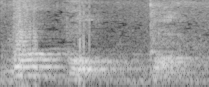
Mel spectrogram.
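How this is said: The stress is moved to a different word. It sounds like a foreign language. The speaker calls it wrong.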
